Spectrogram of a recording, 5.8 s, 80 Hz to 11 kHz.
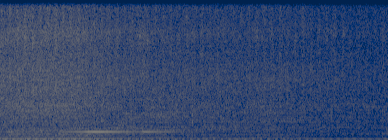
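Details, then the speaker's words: Cadillac Escalade V8 started at an auction, idling unevenly with a loping, irregular pulse near three beats a second that fades slightly; runs rough, cause unknown; rough idle. "what the wow somebody was pissed doesn't run all that great I can tell you that"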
